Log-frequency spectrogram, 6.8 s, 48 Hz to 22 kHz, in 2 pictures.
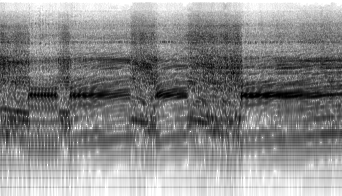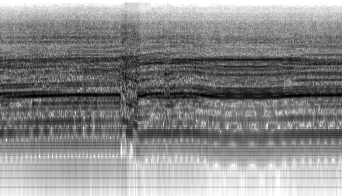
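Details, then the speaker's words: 2007 Sears Craftsman 25cc two-stroke blower, rusty thrift-store find that sat outside, just fired up: catches and stumbles, pitch dipping and climbing before settling; uneven running, owner suspects air-fuel mixture needs setting, not confirmed. "Shoot, man. That's finer than a frog hair spit 3 ways. I think we'll have to play with the air fuel mixture maybe."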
